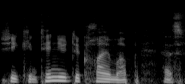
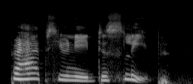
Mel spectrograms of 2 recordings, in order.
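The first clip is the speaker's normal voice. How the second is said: high cackling laugh through the words; 6 semitones higher than usual. An old woman answers someone who pricked a finger and feels weak, cackling. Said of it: "said the old woman with a cackle".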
